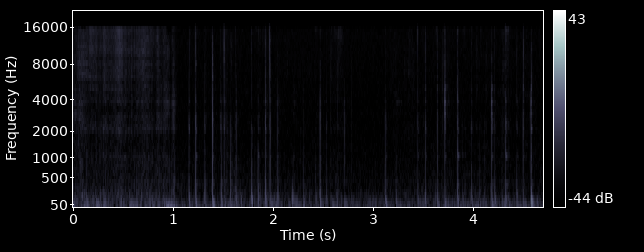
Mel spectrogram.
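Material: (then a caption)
Wood. Fingertips and long nails tap and scratch the back of a light-colored wooden cooking spoon held in both hands, its bowl solid, flat and round. A dense, scratchy rustle fills the first second, then gives way to a quick, uneven run of crisp, dry clicks and taps with very short ring.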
